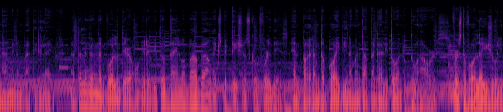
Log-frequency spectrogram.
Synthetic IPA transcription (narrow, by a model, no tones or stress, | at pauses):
naːmɪnɐŋba̰ːt̪ɛɾḭla̰jf | ʔɐt̪ːɐlɐɡaŋnɐɡ̚voːlʊnt̪ɛɹɐkoŋɪɾɪbɪt̪od̪aːhɪlmɐbaːbɐʔɐŋʔɛ̰kspɛk̚t̪ɛjʃonsko̞fɔɹðɪ̰sʔɛnd̪̚pɐkɪɾɐmd̪ɐmko̞ɐhɪ̃nd̪inɐmant̪a̰ːt̪ɐɡalɪt̪o̞nɐ̰ŋt̪ṵːʔa̰wɐ̰ɹsfɛɹst̪ɔvo̰lɐjuːʒʊwɐlḭ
